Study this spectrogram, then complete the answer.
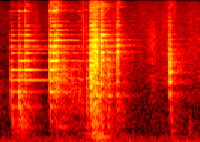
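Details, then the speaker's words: Ratchet under a torque stress test: uneven dry clicks and sharp snaps as the ratchet slips instead of holding; pawl on that side suspected broken. "Yeah, that sounds like that's going to be done for on that side. So yeah, there's nothing moving there. So I'm guessing that Paul shot."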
